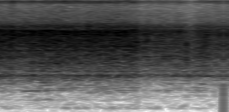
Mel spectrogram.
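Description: Cauliflower frying in hot oil with cumin and fish belly pieces, a loud, dense, continuous hiss of sizzling oil that holds steady throughout, close up and with no talking.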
